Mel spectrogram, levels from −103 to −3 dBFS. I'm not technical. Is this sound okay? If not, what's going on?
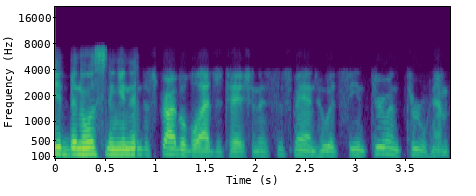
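No. The whole recording went through the AMR wideband (HD Voice) codec, the phone system's speech compressor, running at one of its lowest settings. It squeezes the speech so hard that it sounds rough and raspy throughout, with the crisp top end filled in by hiss-like noise.

At 0.8 s the sound very likely changed over to a poorer input device, such as a different microphone or a headset. There's a brief gap of about 20 ms, then the speech turns duller and more muffled, a little quieter, with faint added background noise, until the end.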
